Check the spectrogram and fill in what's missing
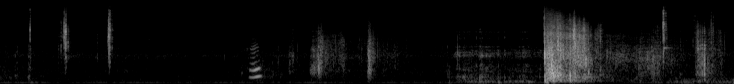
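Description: A Phoenix HP22A .22 pistol fires CCI Mini Mag rounds outdoors, several sharp reports spaced irregularly, one much louder burst near the end, with footsteps or handling noises between shots.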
